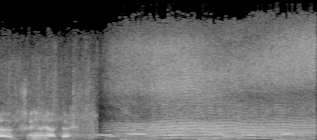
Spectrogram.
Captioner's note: drone buzzing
